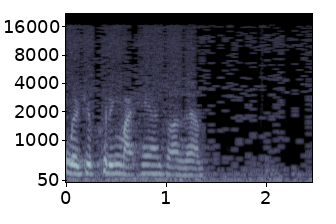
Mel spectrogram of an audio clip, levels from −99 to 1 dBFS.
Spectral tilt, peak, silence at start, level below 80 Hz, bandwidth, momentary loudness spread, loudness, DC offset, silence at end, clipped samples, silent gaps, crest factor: -5 dB/octave; -22 dBFS; 0 s; -54 dBFS; 17 kHz; 19 LU; -37 LUFS; under 0.1%; 0 s; under 0.1%; none; 18 dB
